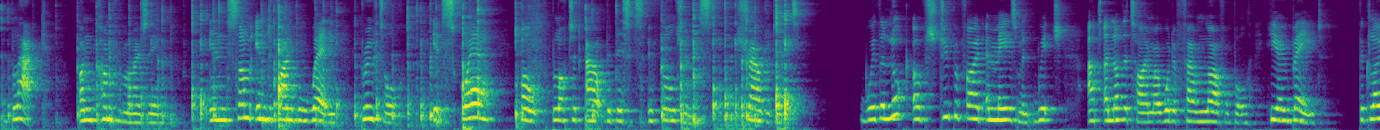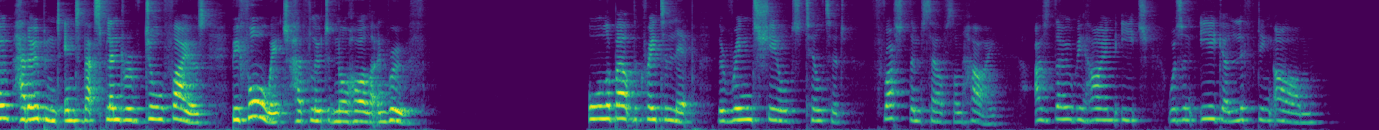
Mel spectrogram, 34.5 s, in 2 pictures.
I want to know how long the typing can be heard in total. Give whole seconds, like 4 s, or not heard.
10 s.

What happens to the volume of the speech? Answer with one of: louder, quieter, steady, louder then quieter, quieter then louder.
quieter.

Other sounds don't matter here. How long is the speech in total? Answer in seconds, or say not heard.
31 s.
